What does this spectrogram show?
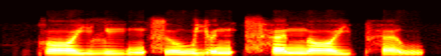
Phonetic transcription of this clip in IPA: kɔː˨jliː˨˩ŋso˨˧wjɵ˧n t͡sʰɐ˧n ɔː˨jpʰɐ˨˩w

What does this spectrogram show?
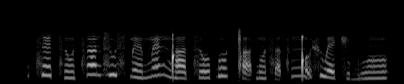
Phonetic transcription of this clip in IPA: t͡sɛ˦t͡sõ˨ t͡sã˦d͡zu˦˨sɓɛ̃˨ mɛ̃˦ŋ͡ǃa˨ t͡so˨˦ɓo˦ ǀa̰˨ɠõ˨sa̰˧t͡s ŋ͡ǃo̰˦ʃwɛ˨˦t͡ʃɪ˨b wõ˦

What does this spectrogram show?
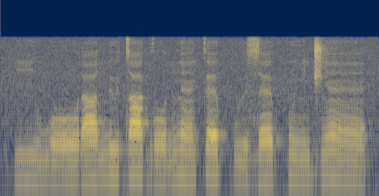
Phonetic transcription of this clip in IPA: iː˨ woː˨ɾa˧nɨ˦ da˦ɡo˨ nɛ̃˦kɛ˦ kʷɨ˨zɛ˧kʷĩ˧d͡ʒɛ̃˦˨

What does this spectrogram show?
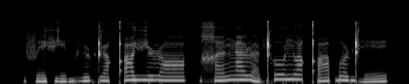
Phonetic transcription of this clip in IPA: fe˩˧fʲe˩bʱʉ˧˥ʈʉ˧˥ qʼo˥vʲʉ˥ɭɒ˥ | χɜ˧˥ŋa˥ ɭa˩ʈʰo˥no˥ qʼɒ˧˥ ɓo˥ɖʱe˩˧

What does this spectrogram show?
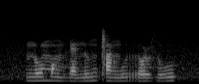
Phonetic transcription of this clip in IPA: nomɔŋ ɮɛnɯŋǀa ŋu roɭ zu

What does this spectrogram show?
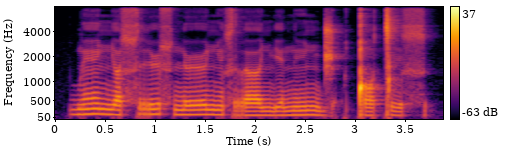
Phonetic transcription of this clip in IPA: bẽɲɐɬ ryɬ nʏːɲĩɬrɐːɲɾʲe nĩɲ d͡ʒɔ̰ǃɔǀiɬ

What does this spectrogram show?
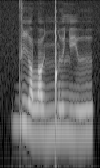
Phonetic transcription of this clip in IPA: dilˠɨŋ͡ǃɨlʲ jɨ

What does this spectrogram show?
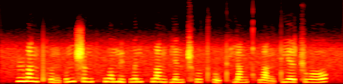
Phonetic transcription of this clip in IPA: ɻwɑ˥˩ŋpʰɤ̰˨˩ŋ pʊ˥ŋ ʂɤ˧˥ŋpʰwɔ˧˥my̰˨˩ pwə˥npʰwɑ˥˩ŋpjɛ˧˥nʈ͡ʂʰu˧˥ t̪ʰṵ˨˩ t̪ʰjɑ˧˥ŋkʰwɑ̰˨˩ŋ t̪jɛ˥ ʈ͡ʂwɔ˧˥

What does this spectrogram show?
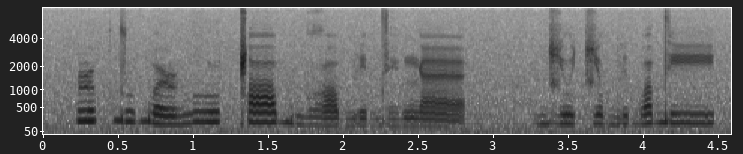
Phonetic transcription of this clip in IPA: ɭu˦kdo̤˦bo˨ ɭṳ˦ɣu˦ ǁɒː˦ bṳ˨ɣɒ˨bi˨ de̤˨ŋæ˨ | d͡ʑu˨ t͡ɕo˨bi˨bɒ˦ diː˦

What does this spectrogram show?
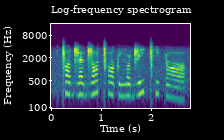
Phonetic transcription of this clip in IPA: ǀɑɖ͡ʐæɖ͡ʐɑ ǀʰɑtɪŋɔɖ͡ʐi ǀʰikɑ

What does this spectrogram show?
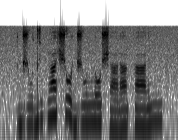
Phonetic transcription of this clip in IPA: d͡ʒu˨di˧ ɡã˦ʃo˦˨d͡ʒu˧no˧ ʃã˨ɾã˧kã˧ ɾi˧

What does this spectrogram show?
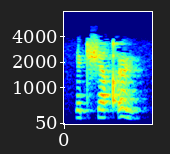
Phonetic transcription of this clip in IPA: eʈʃeqʼy

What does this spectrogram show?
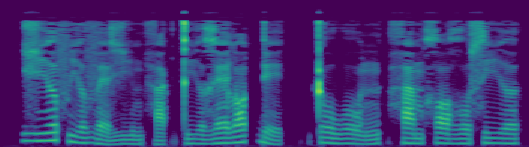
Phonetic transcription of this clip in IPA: ɣi˧˥ə̯fi˨˩˨ə̯ vɛ˨˩˨ɣi˨˩mha˨˩k̚ t̪i˨˩ə̯ɣɛ˧lɔ˦˥t̚ɗe˨˩k̚ | ʈo˨˩wo˨˩˨n | ha˨˩mxɔ˨˩ɣo˨˩ si˨˩ə̯

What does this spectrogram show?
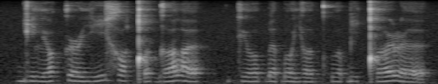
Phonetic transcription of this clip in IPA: ɡilʲɔ kə˞jixɔ ǃʼɤɡɤlˠə | kʲo ɓəɓojɤkʷʰɤ ɓiǃʰɤ ɭə

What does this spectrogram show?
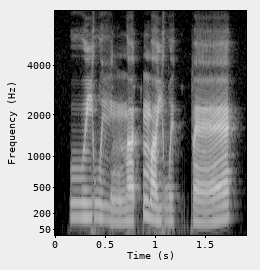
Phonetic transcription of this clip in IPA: uː˧j wiː˨˩nn̪ɐ˨˥t̚ mɐ˨jwɪ˨k̚ pɛː˨˥

